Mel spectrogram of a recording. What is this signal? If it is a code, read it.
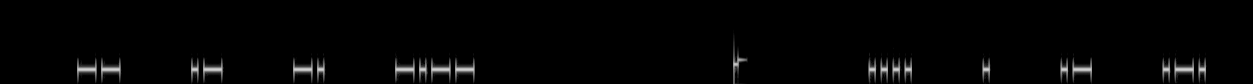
Morse code, heard as a keyed tone, about 20 wpm, spaced as for 9 wpm, 700 Hz. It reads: MANY HEAR
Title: 4x Character Spacing - Top 300 Words - 20wpm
